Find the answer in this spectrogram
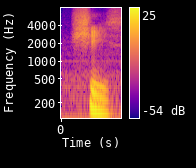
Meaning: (character) The twenty-fourth letter of the Portuguese alphabet, written in the Latin script; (preposition) por
- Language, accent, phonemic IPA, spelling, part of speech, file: Portuguese, Brazil, /ˈʃis/, x, character / preposition, Pt-br-x.ogg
